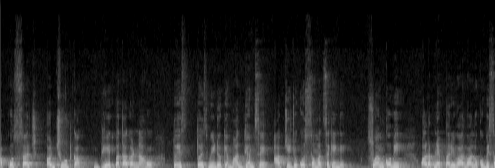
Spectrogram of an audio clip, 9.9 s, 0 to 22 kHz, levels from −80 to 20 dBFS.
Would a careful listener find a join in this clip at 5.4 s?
no; 0 cuts

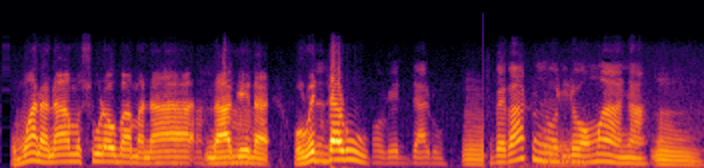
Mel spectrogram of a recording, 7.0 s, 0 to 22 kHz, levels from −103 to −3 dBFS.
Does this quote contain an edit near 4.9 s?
yes; 1 cut; at 4.9 s

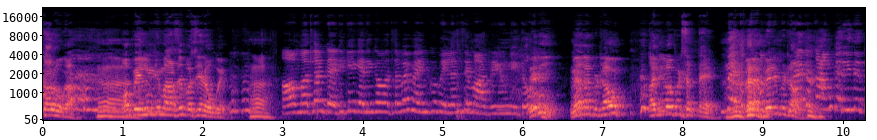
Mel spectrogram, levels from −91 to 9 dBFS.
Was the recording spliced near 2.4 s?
no; 0 cuts

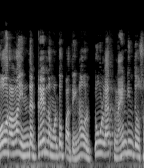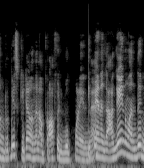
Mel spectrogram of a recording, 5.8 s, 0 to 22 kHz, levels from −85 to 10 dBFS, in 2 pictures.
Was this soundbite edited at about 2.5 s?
no; 1 cut; at 4.7 s

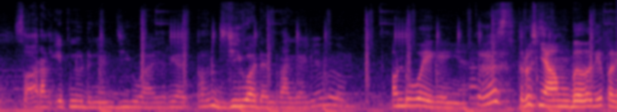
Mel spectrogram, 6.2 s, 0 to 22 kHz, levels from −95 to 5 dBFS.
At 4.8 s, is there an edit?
yes; 1 cut; at 4.8 s

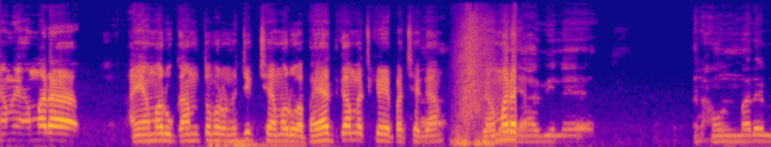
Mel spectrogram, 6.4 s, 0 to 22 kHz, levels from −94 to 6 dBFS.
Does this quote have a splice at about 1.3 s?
no; 1 cut; at 4.3 s

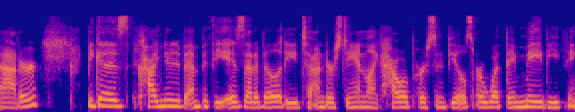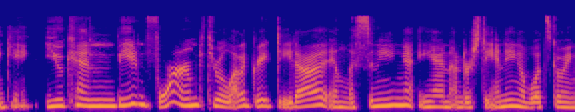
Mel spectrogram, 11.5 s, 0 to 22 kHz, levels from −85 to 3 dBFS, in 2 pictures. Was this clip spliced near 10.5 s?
no; 2 cuts; at 1.4 s, 6.0 s

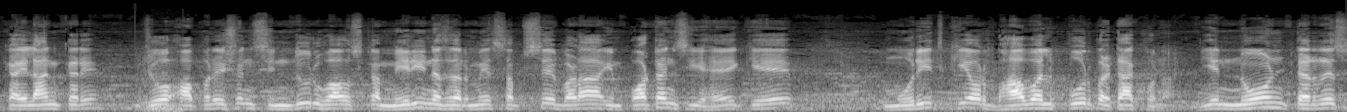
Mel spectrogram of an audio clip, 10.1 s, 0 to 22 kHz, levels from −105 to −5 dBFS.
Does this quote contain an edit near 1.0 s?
yes; 1 cut; at 1.0 s

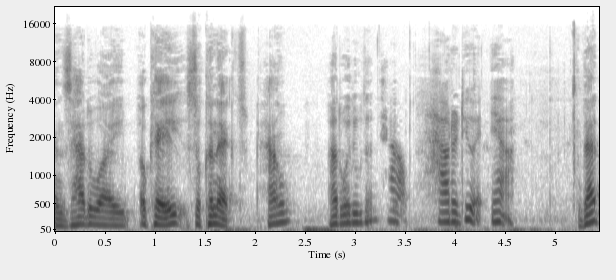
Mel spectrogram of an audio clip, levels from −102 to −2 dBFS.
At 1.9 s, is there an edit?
yes; 1 cut; at 1.9 s

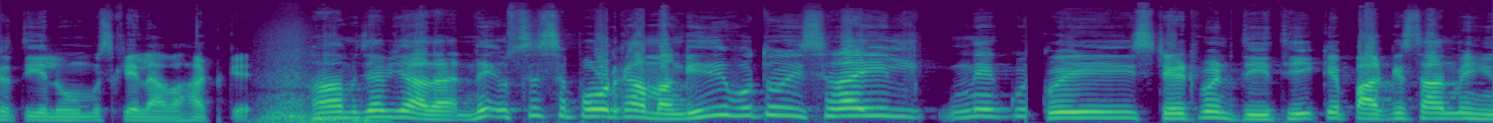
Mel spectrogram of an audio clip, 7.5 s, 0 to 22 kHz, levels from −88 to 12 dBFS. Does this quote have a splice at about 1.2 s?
yes; 1 cut; at 1.2 s

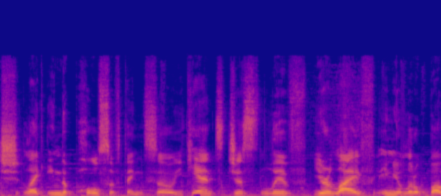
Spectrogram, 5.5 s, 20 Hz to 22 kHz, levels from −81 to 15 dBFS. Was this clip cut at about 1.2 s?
no; 1 cut; at 3.8 s

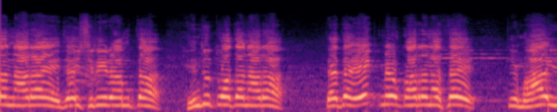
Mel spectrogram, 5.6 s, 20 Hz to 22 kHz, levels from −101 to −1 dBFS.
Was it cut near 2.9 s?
no; 0 cuts

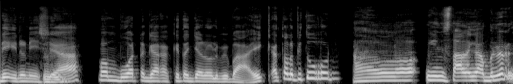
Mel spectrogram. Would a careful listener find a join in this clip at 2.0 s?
no; 2 cuts; at 3.4 s, 4.2 s

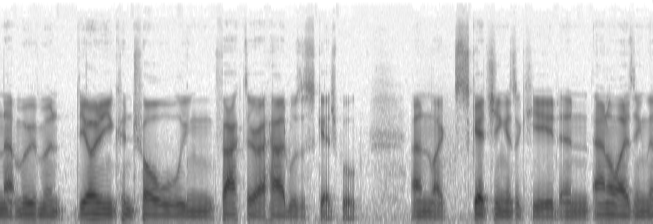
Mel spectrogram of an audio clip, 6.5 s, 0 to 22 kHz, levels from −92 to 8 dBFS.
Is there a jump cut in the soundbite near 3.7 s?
no; 0 cuts

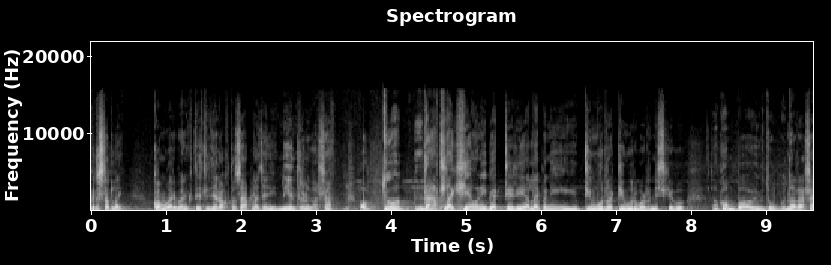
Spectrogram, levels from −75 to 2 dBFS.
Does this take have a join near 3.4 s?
yes; 1 cut; at 3.4 s

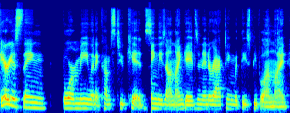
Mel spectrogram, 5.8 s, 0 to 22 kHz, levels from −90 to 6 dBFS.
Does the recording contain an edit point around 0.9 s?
no; 1 cut; at 3.0 s

